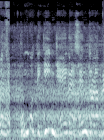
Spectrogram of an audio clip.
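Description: Speech only: a voice talking, with a "no" near the end.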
